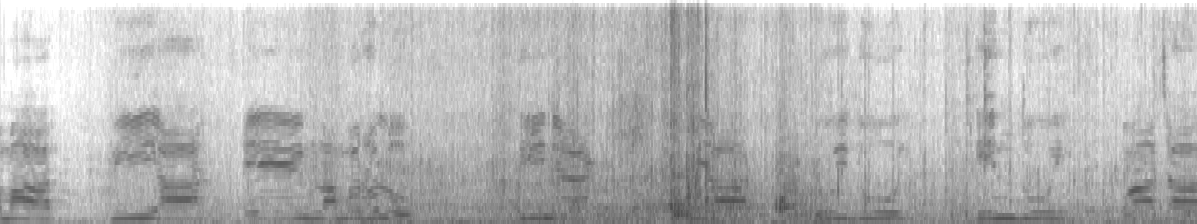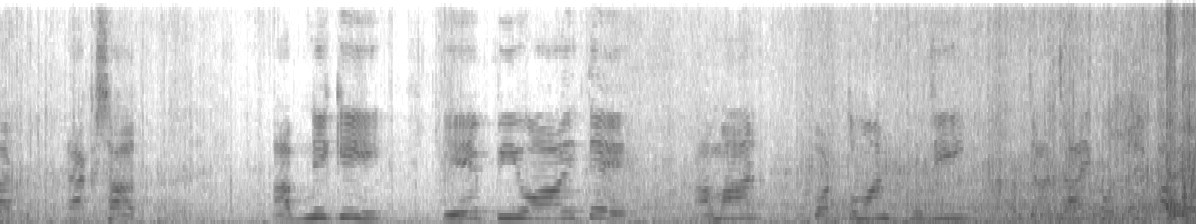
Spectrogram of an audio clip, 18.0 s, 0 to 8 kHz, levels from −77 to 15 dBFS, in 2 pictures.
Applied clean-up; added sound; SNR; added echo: none; Skateboard; 0 dB; reverberation time 1.8 s.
